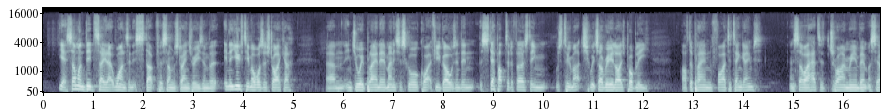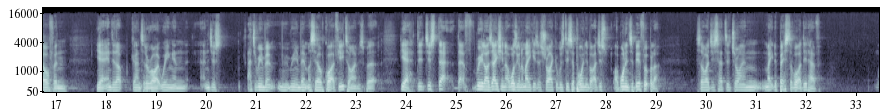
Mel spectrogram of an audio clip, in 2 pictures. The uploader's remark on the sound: at the Beesotted December Bees-Up In Fullers' Brewery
